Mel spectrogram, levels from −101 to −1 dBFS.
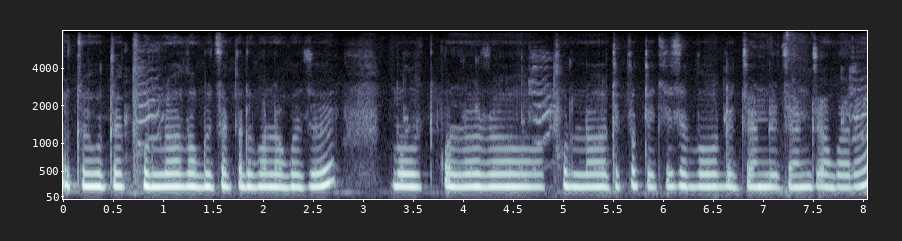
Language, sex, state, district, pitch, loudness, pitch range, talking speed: Odia, female, Odisha, Sambalpur, 225 Hz, -15 LUFS, 225-230 Hz, 120 wpm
